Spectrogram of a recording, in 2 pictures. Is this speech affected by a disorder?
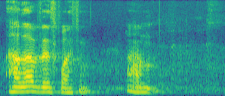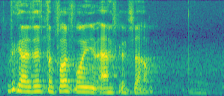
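Yes: ALS; progressive, continuing to lose abilities, physically changed, seen crawling on stage, fears last public speech.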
